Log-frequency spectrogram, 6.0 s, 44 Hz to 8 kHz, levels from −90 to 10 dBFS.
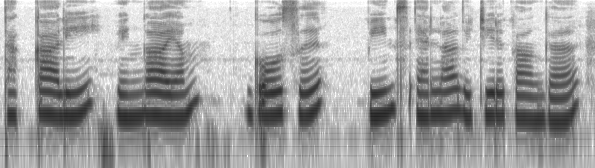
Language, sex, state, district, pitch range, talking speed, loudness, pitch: Tamil, female, Tamil Nadu, Nilgiris, 220-240 Hz, 60 wpm, -15 LUFS, 225 Hz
